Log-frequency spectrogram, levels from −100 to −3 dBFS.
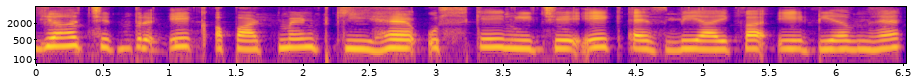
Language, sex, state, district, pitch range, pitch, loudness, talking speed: Hindi, female, Jharkhand, Ranchi, 235-270 Hz, 245 Hz, -19 LUFS, 120 wpm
